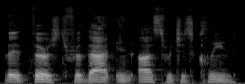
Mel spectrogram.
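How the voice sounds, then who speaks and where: A man voicing a terrified, half-mad character in a horror story, dramatic and drawn-out, swinging between gasps and hysterical cries. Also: fairly low pitch, fairly even intonation, fairly bright tone. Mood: haunted, awed.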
